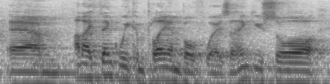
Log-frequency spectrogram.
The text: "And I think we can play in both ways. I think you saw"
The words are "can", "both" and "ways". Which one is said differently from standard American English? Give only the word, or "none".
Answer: none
